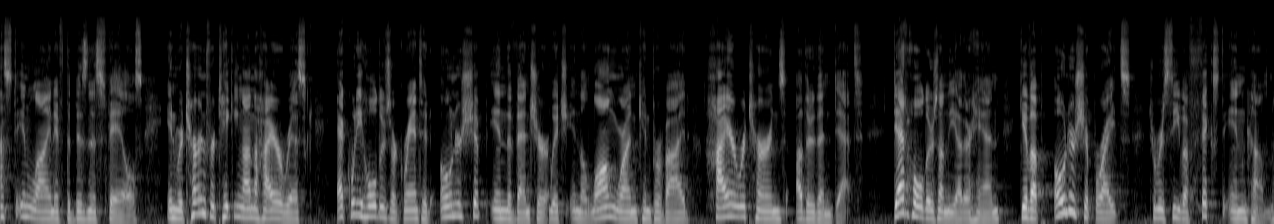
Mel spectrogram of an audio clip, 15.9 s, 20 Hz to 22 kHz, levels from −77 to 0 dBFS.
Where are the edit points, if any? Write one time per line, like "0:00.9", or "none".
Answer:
0:06.9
